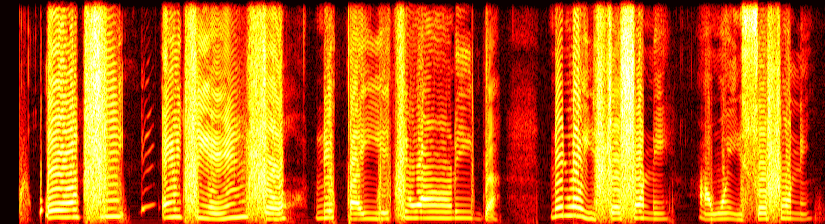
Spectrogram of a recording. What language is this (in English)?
Yoruba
